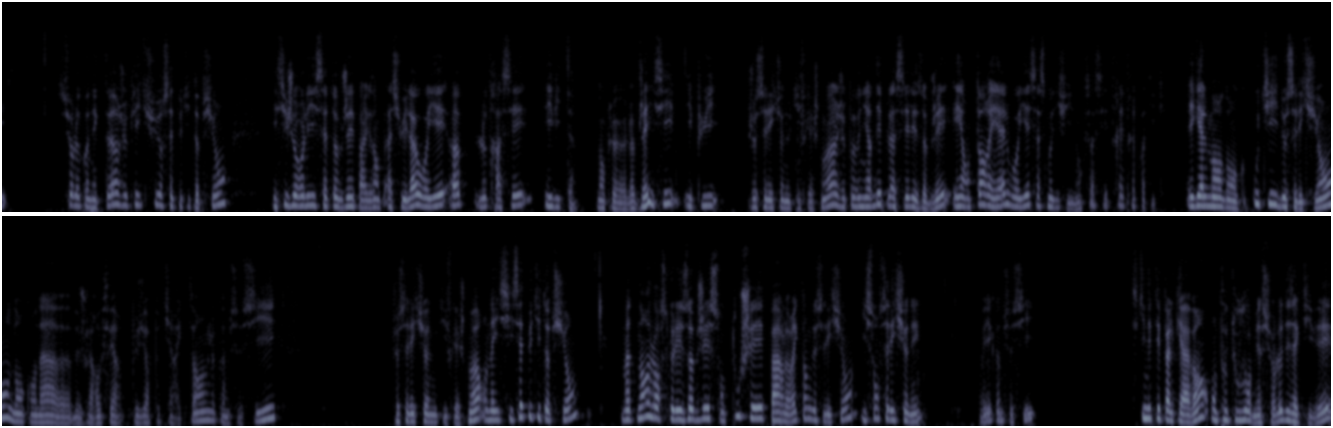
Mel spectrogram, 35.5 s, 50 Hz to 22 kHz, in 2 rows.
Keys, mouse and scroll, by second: 0.7 click, 2.5 click, 4.3-6.1 drag, 9.4 click, 11.3 click, 11.6 click, 12.5-13.8 drag, 14.0 click, 15.0 click, 16.0 middle click, 17.2 click, 17.7-19.2 middle drag, 19.2 click, 19.8 click, 22.2 click, 26.5-29.1 drag, 30.3-32.3 drag, 32.9 click, 34.9 click.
